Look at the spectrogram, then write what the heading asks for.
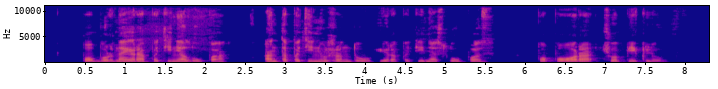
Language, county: Lithuanian, Vilnius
